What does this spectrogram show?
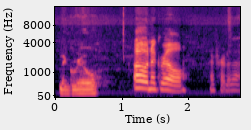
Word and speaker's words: Negril: vacation SP spots was in negro hopefully I'm pronouncing that correctly Negril Negril oh Negril I've heard of that yeah I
